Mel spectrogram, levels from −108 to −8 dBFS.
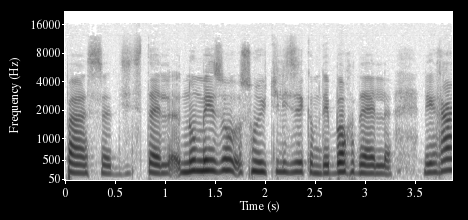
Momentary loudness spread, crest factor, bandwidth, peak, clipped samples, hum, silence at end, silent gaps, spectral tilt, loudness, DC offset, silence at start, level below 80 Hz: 13 LU; 16 dB; 10.5 kHz; -14 dBFS; under 0.1%; none; 0 s; none; -7 dB/octave; -32 LUFS; under 0.1%; 0 s; -66 dBFS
